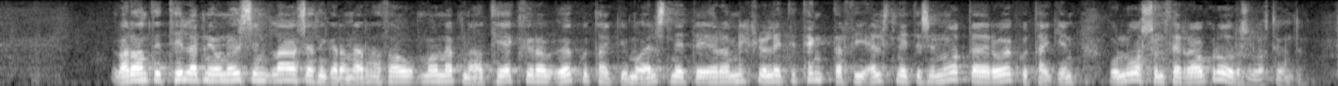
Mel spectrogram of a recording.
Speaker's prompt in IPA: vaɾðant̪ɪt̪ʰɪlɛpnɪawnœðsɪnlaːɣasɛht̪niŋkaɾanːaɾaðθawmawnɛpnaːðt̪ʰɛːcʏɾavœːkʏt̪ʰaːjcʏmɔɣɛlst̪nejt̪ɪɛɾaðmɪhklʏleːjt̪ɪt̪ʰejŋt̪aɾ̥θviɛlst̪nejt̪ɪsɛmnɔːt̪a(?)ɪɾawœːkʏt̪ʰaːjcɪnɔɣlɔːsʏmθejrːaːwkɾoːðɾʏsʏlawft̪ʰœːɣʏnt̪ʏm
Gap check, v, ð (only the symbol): ð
